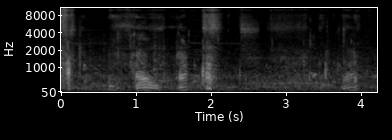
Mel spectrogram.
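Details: Lotte, a hungry pug, making happy sounds at her meal: short nasal snorts and voiced, grunting bursts roughly once a second, with breathy, sneeze-like puffs between them.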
